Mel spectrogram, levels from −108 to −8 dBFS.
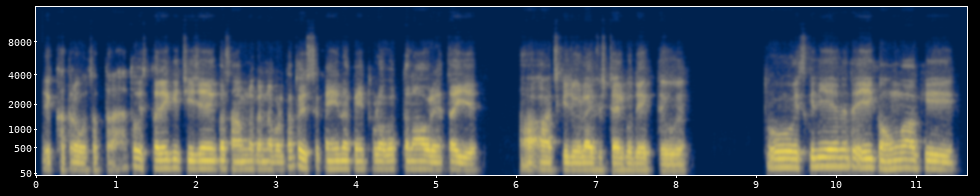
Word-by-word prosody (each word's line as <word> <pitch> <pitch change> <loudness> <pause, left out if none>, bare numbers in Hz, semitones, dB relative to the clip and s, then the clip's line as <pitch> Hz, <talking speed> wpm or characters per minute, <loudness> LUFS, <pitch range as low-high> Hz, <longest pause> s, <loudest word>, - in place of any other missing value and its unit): एक - - -9
खतरा 110 - -3
हो 105 -1 0
सकता - - -8
है। - - -13
तो 150 - +2
इस 130 - -5
तरह 130 +1 +4
की 135 - -1
चीज़ें 125 0 +2
का 125 - +4
सामना 115 0 -2
करना 115 -1 -2
पड़ता 115 +4 -4
है 150 - -4
तो - - +3
इससे 130 -2 0
कहीं 120 -1 -2
न 125 0 +2
कहीं 120 -1 -2
थोड़ा-बहुत 120 0 0
तनाव 120 -1 +2
रहता 110 +1 -1
ही 110 -2 +3
है, 100 0 -2 0.6
आ - - 0
आज 110 -1 0
की 110 - -2
जो 105 0 0
लाइफस्टाइल 105 -1 +2
को 105 0 -2
देखते 100 -2 -2
हुए। 90 0 -1 1.0
तो 140 0 +3
इसके 135 +3 -2
लिए 155 0 +4
मैं 155 0 0
तो 150 - 0
यही 140 0 +3
कहूँगा 130 +1 +1
कि 120 -4 -1
120 Hz, 210 wpm, -24 LUFS, 110-130 Hz, 1.0 s, तरह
